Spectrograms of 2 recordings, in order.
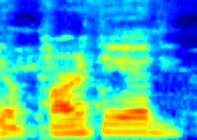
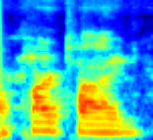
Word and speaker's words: apartheid: You mean a partid? Yeah. I mean that's the same thing. Why did you pronounce it? I've never heard anyone say that. I get it spelled like that. Hold on. Yeah, you're right. Well, am I not I know. Yeah. Apartheid. Aparttheid. Yeah, you're you're 100% right.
